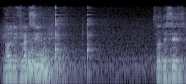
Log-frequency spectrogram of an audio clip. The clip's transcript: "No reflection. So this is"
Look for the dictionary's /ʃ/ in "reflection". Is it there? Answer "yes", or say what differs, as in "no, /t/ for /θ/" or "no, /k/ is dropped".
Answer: no, /s/ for /ʃ/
